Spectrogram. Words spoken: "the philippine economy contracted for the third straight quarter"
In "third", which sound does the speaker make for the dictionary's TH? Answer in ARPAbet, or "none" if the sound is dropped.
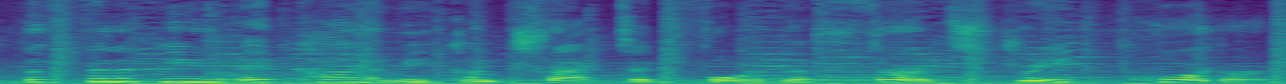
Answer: TH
